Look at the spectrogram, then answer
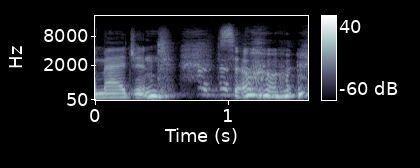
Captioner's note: chuckling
